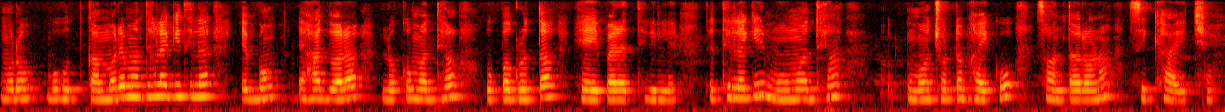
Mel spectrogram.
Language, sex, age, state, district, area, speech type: Odia, female, 18-30, Odisha, Kendrapara, urban, spontaneous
